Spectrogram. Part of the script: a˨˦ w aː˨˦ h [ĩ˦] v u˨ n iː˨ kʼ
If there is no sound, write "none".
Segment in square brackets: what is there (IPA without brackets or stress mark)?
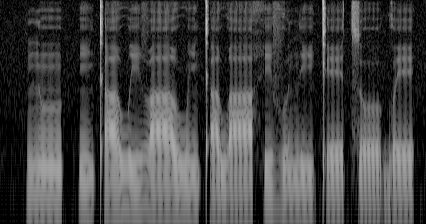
i˦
